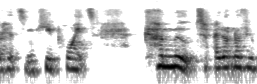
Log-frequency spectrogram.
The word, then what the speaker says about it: Komoot: Komoot. I don't know if you pronounce it that way, but it's K-O-M-O-O-T.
